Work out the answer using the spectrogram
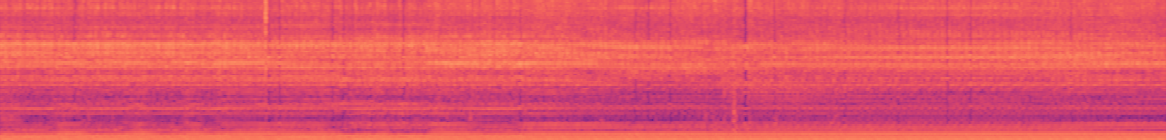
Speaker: the motor is falling apart basically you feel the slop a big slop in this fan here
